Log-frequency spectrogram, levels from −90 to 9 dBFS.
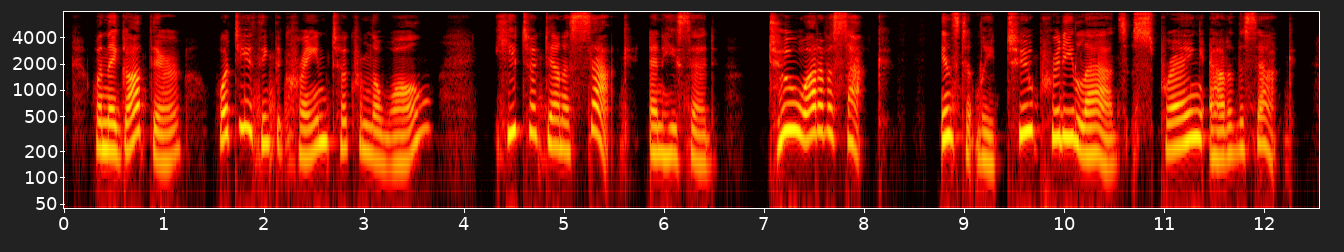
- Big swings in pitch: Yes, wide, 8.6 semitones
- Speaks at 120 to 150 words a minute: No, average, 170 wpm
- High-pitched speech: Yes, high, 225 Hz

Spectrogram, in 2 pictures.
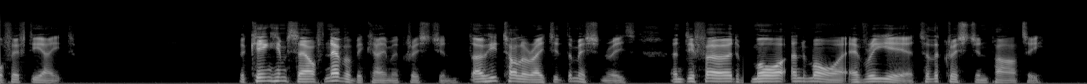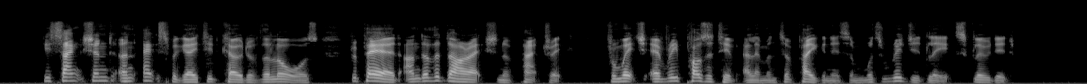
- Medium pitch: No, low, 120 Hz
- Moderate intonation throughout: No, wide, 6.3 semitones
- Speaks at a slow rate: Yes, slow, 130 wpm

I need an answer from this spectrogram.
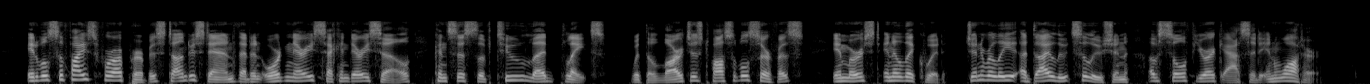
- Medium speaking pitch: Yes, medium, 155 Hz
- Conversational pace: Yes, average, 160 wpm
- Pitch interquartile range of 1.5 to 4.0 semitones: No, average, 5.3 semitones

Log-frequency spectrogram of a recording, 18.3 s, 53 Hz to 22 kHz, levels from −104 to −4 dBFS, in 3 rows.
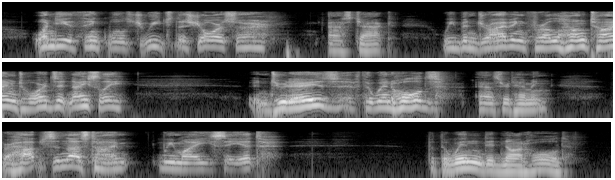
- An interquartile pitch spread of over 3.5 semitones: Yes, average, 4.1 semitones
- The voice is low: No, medium, 155 Hz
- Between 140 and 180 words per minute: Yes, average, 150 wpm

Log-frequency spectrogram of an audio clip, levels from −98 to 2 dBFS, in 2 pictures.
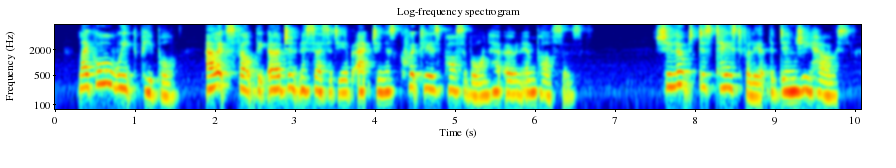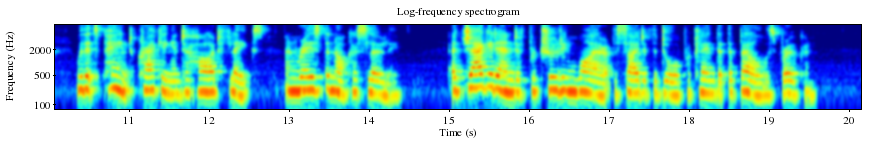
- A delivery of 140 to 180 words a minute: Yes, average, 165 wpm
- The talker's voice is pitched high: Yes, high, 205 Hz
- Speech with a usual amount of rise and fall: Yes, average, 3.8 semitones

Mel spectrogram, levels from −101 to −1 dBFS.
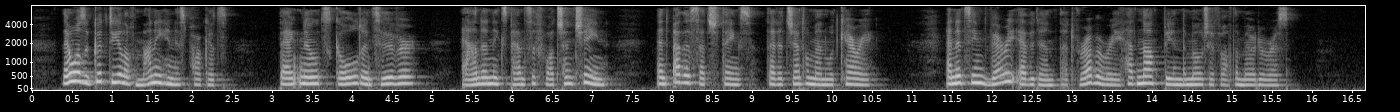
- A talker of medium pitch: No, high, 215 Hz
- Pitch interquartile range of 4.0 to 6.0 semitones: No, average, 3.2 semitones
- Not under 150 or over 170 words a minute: Yes, average, 160 wpm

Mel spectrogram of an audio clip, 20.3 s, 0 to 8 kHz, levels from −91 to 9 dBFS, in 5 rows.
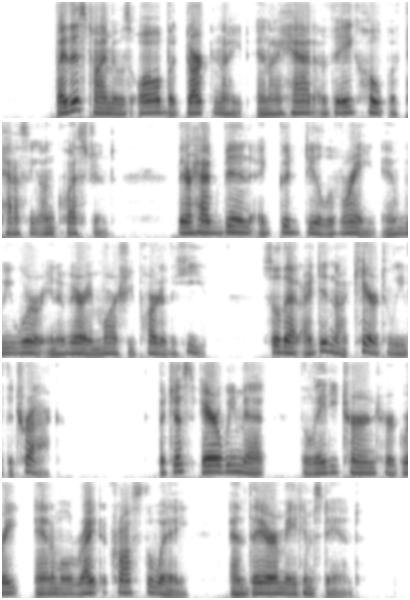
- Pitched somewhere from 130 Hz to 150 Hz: Yes, medium, 140 Hz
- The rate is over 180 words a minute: Yes, average, 200 wpm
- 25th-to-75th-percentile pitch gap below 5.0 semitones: Yes, average, 3.0 semitones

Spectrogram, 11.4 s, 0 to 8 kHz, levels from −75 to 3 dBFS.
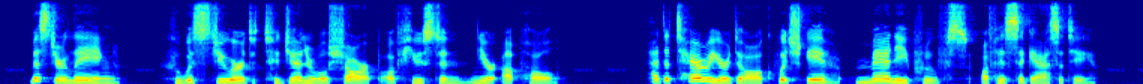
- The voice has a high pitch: Yes, high, 215 Hz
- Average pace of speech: No, slow, 120 wpm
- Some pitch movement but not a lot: Yes, average, 4.9 semitones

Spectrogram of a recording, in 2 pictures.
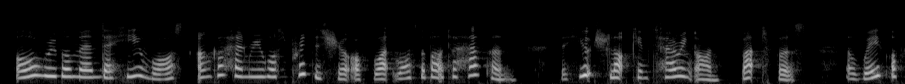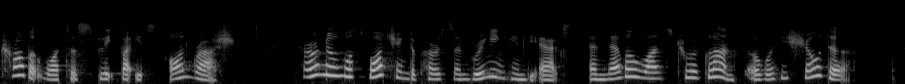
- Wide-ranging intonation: Yes, wide, 6.7 semitones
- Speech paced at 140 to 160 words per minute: No, average, 170 wpm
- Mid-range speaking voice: No, very high, 315 Hz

